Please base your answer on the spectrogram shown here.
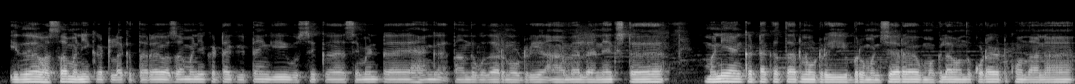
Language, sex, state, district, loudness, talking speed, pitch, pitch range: Kannada, male, Karnataka, Dakshina Kannada, -16 LUFS, 140 wpm, 115 Hz, 110-115 Hz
